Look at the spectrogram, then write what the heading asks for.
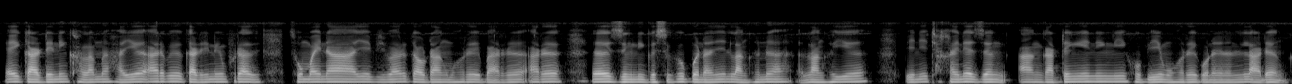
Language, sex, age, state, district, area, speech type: Bodo, male, 30-45, Assam, Chirang, rural, spontaneous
